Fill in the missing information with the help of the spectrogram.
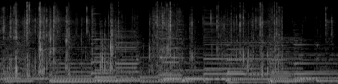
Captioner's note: paper foil sound👍🏻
